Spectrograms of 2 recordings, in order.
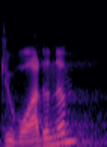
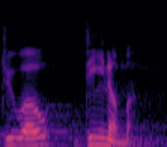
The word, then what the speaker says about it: duodenum: If you know the human body, you might have heard of the duodenum or the duodenum. It is the shortest and widest part of your small intestine, pronounced duodenum or duodenum.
